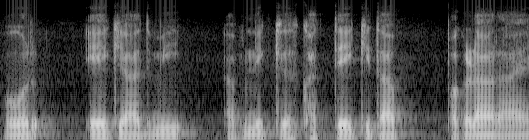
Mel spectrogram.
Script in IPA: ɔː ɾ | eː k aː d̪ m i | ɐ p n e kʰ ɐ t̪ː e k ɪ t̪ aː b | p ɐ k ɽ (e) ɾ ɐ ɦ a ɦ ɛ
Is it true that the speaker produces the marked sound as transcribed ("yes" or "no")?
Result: no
